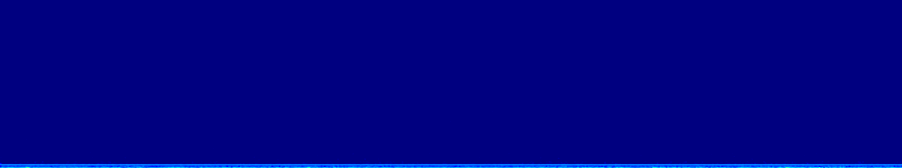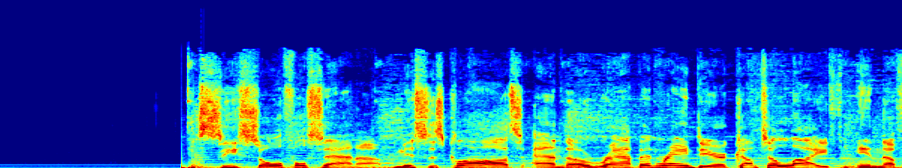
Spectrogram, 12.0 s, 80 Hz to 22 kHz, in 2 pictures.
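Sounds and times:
faint electrical hum: 0:00.0 - 0:08.5.

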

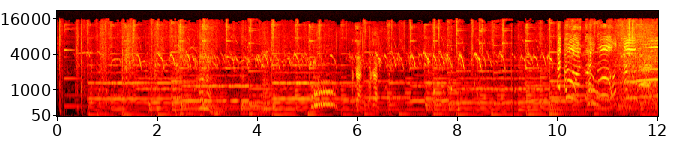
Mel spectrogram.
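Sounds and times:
chickens clucking: 0:00.8 - 0:12.0.

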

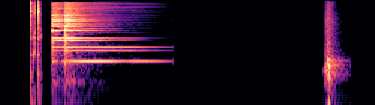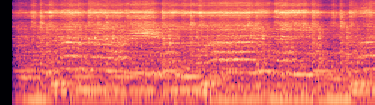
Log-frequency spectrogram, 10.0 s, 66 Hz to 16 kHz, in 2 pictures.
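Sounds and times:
bright bell ding: 0:00.7 - 0:02.3.

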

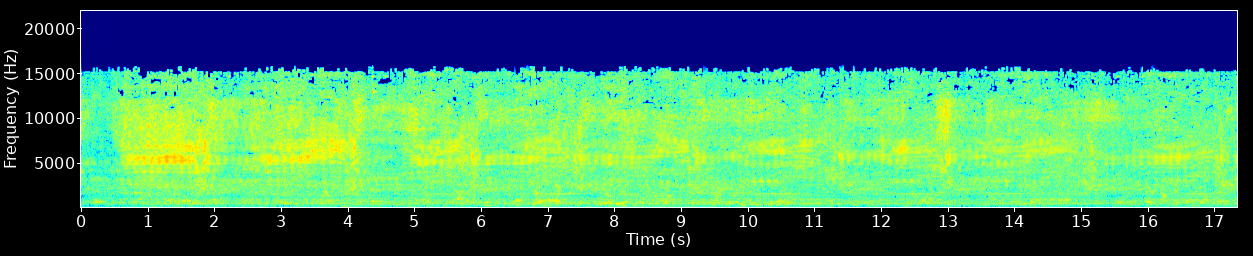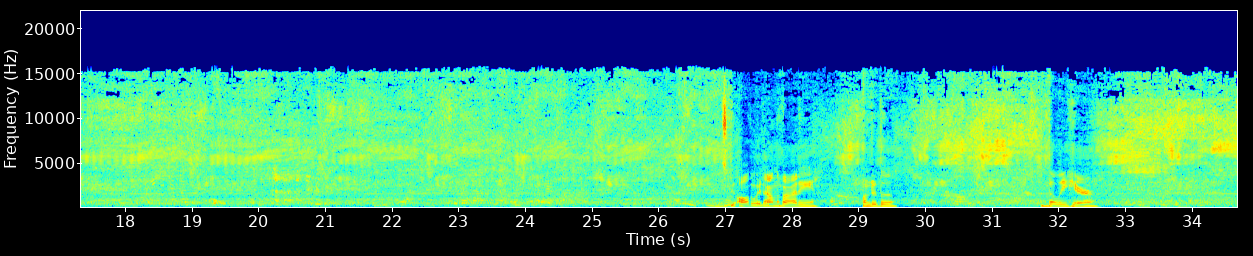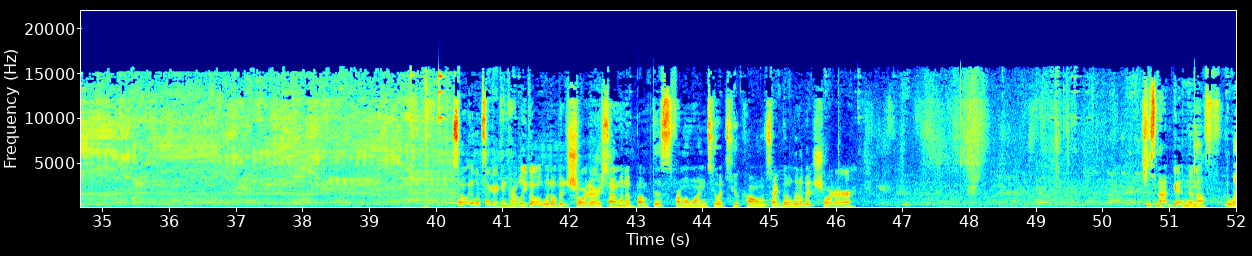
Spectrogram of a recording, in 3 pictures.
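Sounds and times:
dog clipper buzzing: 0:00.0 - 0:43.8, 0:47.2 - 0:48.3, 0:50.5 - 0:52.0.

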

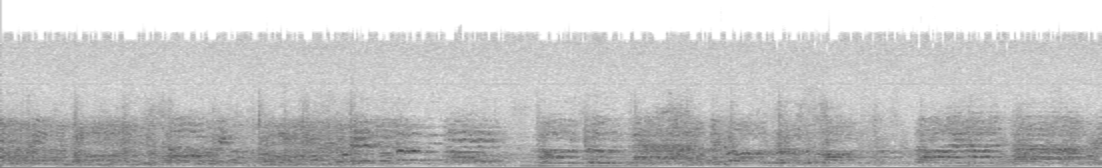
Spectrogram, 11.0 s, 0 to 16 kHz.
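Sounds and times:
chorus singing: 0:00.0 - 0:11.0.

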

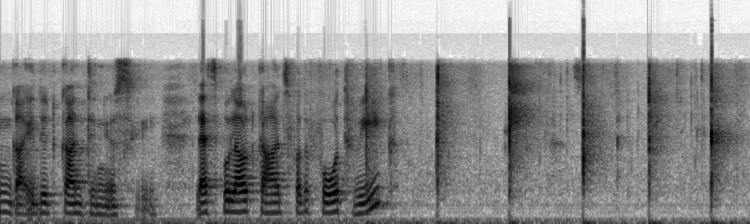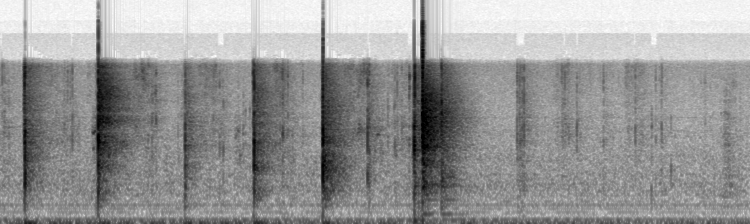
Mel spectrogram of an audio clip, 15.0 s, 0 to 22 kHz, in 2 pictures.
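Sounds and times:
cards being shuffled: 0:03.4 - 0:14.9.

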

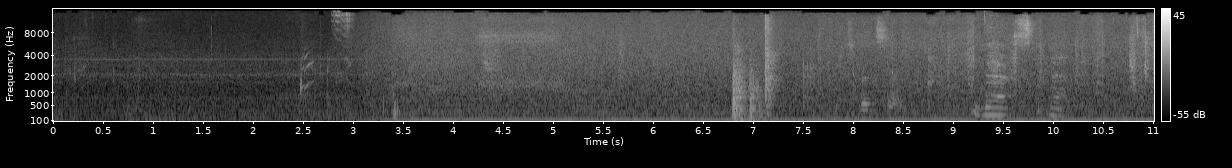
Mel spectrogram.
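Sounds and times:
electrical hum with hiss: 0:00.0 - 0:11.0
loud knocks: 0:06.8 - 0:07.3.

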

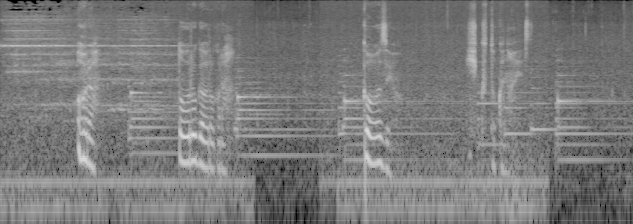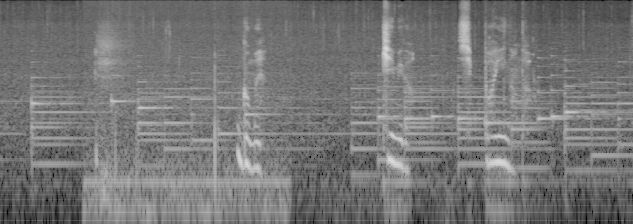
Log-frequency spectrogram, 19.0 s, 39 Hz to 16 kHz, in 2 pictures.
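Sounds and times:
soft background music: 0:00.0 - 0:19.0
steady rain: 0:00.0 - 0:19.0.

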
